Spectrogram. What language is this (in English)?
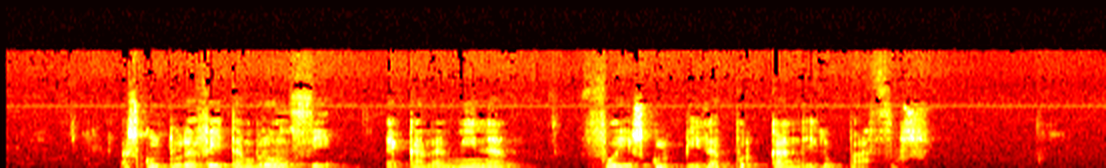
Galician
